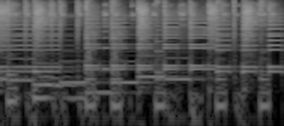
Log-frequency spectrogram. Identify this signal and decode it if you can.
There is no code.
